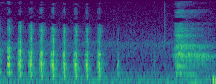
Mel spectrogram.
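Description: A woman laughing hard in rapid breathy pulses, about five a second, that die away after about two seconds. A long breathy sound follows near the end.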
